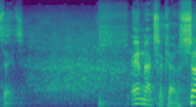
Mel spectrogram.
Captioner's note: audience laughing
